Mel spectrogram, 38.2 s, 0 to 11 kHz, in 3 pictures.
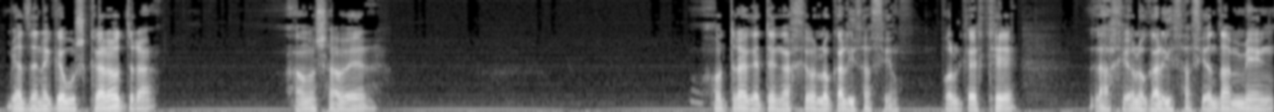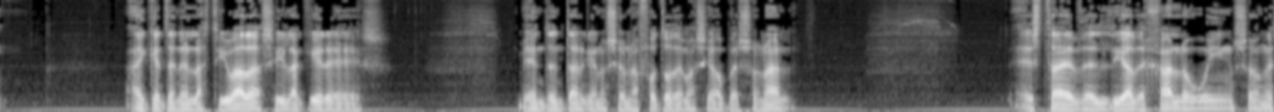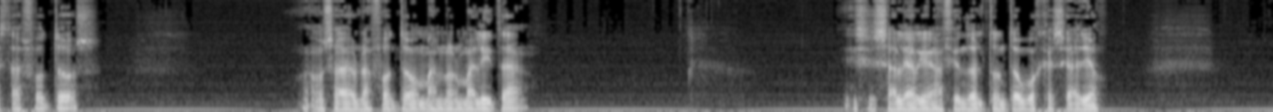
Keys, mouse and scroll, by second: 0.8 click, 1.6-38.2 drag.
